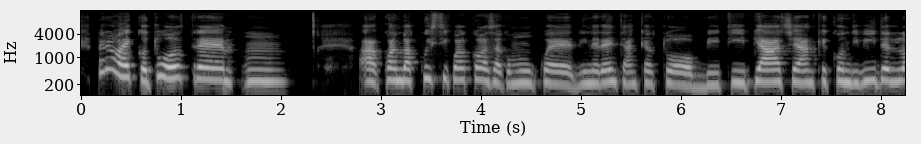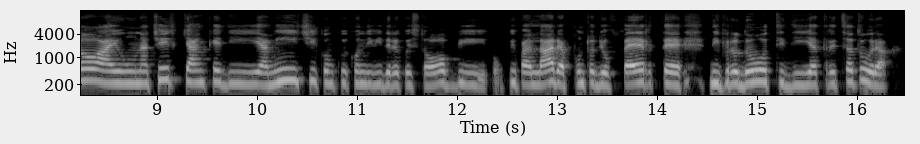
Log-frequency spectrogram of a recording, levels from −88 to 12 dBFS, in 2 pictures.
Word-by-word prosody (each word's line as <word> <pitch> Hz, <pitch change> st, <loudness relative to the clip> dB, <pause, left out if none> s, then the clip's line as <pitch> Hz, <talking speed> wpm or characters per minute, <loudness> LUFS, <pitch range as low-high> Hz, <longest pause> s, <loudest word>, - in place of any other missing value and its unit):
Però, 430 Hz, -5 st, +3 dB
ecco, 315 Hz, -7 st, +5 dB
tu 335 Hz, +5 st, -1 dB
oltre, 285 Hz, -4 st, +5 dB
mhmm, 245 Hz, 0 st, -2 dB, 0.7 s
a 250 Hz, -1 st, 0 dB
quando 260 Hz, +1 st, +2 dB
acquisti 280 Hz, +2 st, -4 dB
qualcosa, 270 Hz, -4 st, -1 dB
comunque, 220 Hz, -1 st, -2 dB
di 215 Hz, -, -7 dB
inerente 230 Hz, +2 st, -1 dB
anche 220 Hz, +2 st, -7 dB
al 220 Hz, 0 st, -10 dB
tuo 230 Hz, -1 st, -3 dB
hobby, 195 Hz, 0 st, -2 dB
ti 230 Hz, 0 st, -4 dB
piace 245 Hz, 0 st, +3 dB
anche 235 Hz, +1 st, -1 dB
condividerlo? 255 Hz, +2 st, +1 dB
Hai 230 Hz, -2 st, +3 dB
una 225 Hz, 0 st, -2 dB
cerchia 265 Hz, +1 st, -2 dB
anche 230 Hz, 0 st, -3 dB
di 215 Hz, 0 st, -6 dB
amici, 250 Hz, +5 st, -1 dB
con 225 Hz, -1 st, -6 dB
cui 225 Hz, -, -10 dB
condividere 210 Hz, -2 st, -6 dB
questo 195 Hz, -1 st, -6 dB
hobby, 205 Hz, 0 st, -3 dB
con -, -, -18 dB
cui 230 Hz, -1 st, -7 dB
parlare 210 Hz, +2 st, +3 dB
appunto 220 Hz, +2 st, -2 dB
di 205 Hz, -, -4 dB
offerte, 210 Hz, +1 st, +3 dB, 0.2 s
di 225 Hz, -1 st, 0 dB
prodotti, 230 Hz, +1 st, +1 dB
di 200 Hz, +2 st, -4 dB
attrezzatura? 215 Hz, +1 st, -2 dB
230 Hz, 150 wpm, -26 LUFS, 215-250 Hz, 0.7 s, ecco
